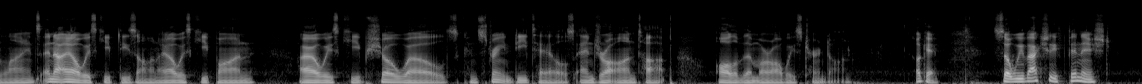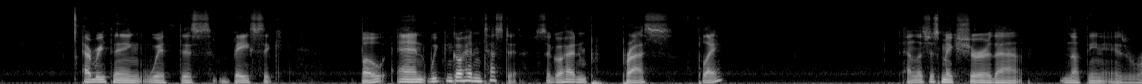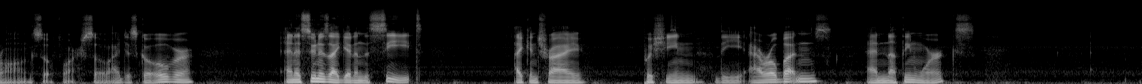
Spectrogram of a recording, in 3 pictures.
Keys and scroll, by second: 24.5 Up, 25.1 Up, 26.8 Left, 28.2 Right, 28.3 Up, 30.5 Up, 30.5 Down, 30.6 Right, 31.8 Down, 31.9 Up, 32.7 Right, 32.7 Left, 32.8 Up, 32.8 Down.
